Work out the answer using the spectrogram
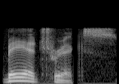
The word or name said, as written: Beatrix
